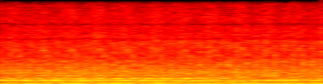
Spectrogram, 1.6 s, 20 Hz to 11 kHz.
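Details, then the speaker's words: 1947 Chevrolet 3100 pickup, original 216 inline-six, 12-volt conversion with new alternator: even steady low rumble idle with light lifter tick and faint squeak, maybe belt or humidity after rain; engine healthy. "But you can just hear the lifters in there. It's just nice and healthy."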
